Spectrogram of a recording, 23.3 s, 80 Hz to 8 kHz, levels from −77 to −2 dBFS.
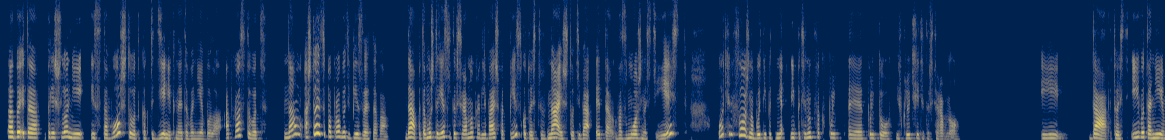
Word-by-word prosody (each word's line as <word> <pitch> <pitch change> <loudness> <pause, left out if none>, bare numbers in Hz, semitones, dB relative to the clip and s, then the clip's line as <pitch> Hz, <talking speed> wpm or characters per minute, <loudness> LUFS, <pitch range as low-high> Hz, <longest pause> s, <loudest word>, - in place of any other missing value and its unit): Как 280 -1 +8
бы 280 - +9
это 255 -3 +6 0.2
пришло 250 +2 +1
не 230 -4 +2
из 230 0 -7
того, 225 - +3
что - - -1
вот 215 -1 -2
как-то 200 +1 -11
денег 205 +1 -1
на 185 - -7
это 175 +2 -5
не 175 0 -6
было, 160 -2 -8
а 225 - -3
просто 325 +2 -1
вот 185 -1 -3 0.4
нам: 315 - +1
"А - - +1
что, - - 0
если 470 -2 +8
попробовать 285 - 0
без 225 0 0
этого?" 170 -4 -5 0.3
Да, 260 +4 +7
потому 230 +3 0
что 260 -2 -2
если 270 +3 +1
ты 235 - -1
всё 230 -1 -6
равно 240 +5 0
продлеваешь 230 0 0
подписку, 230 - -4
то 190 - -6
есть 185 0 -7
ты 195 0 -11
знаешь, 215 -2 +5
что 180 0 -8
у - - -18
тебя 200 +2 -1
эта 205 -6 -4
возможность 195 -1 -3
есть, 470 +2 -1 0.6
очень 430 +1 -3
сложно 360 - +3
будет 210 +1 +2
не 225 - -3
пот 220 -1 -7
не 230 0 -2
не 235 0 -2
потянуться 245 +2 -4
к - - -24
пуль 230 0 -4 0.2
э, 190 -3 -3
к 190 - -24
пульту 185 -6 -5
и 195 - -14
включить 210 +1 -6
это 180 - -17
все 165 +2 -14
равно. 155 -1 -9 1.6
И 210 -1 -5 0.4
да, 190 -5 +6
то 205 - -3
есть 190 0 -9
и 250 +4 0
вот 265 -2 +3
они 220 -1 +3
225 Hz, 180 wpm, -23 LUFS, 195-255 Hz, 1.6 s, бы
